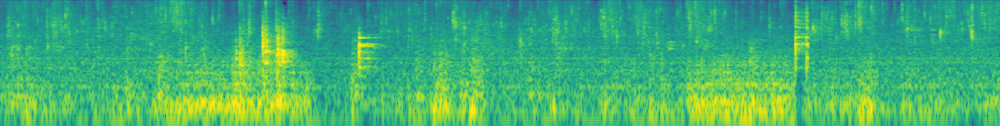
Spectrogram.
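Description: Tap water running and splashing off non-stick waffle-maker plates as they are rinsed in a stainless steel sink. A few sharp clinks come through the splashing, the sharpest about eight seconds in.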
